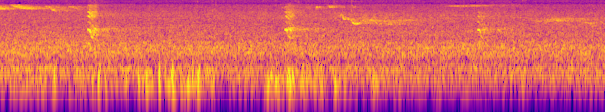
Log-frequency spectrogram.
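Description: Egyptian geese give harsh, rasping honks in short bursts about every second and a half, with a low, rough chatter of calls in between.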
